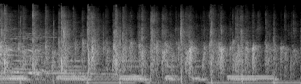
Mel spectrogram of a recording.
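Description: An audience at a knowledge cabaret in Lund claps steadily for a few seconds for a volunteer, a dense crowd-wide wash of applause over a low, rhythmic musical beat playing underneath.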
